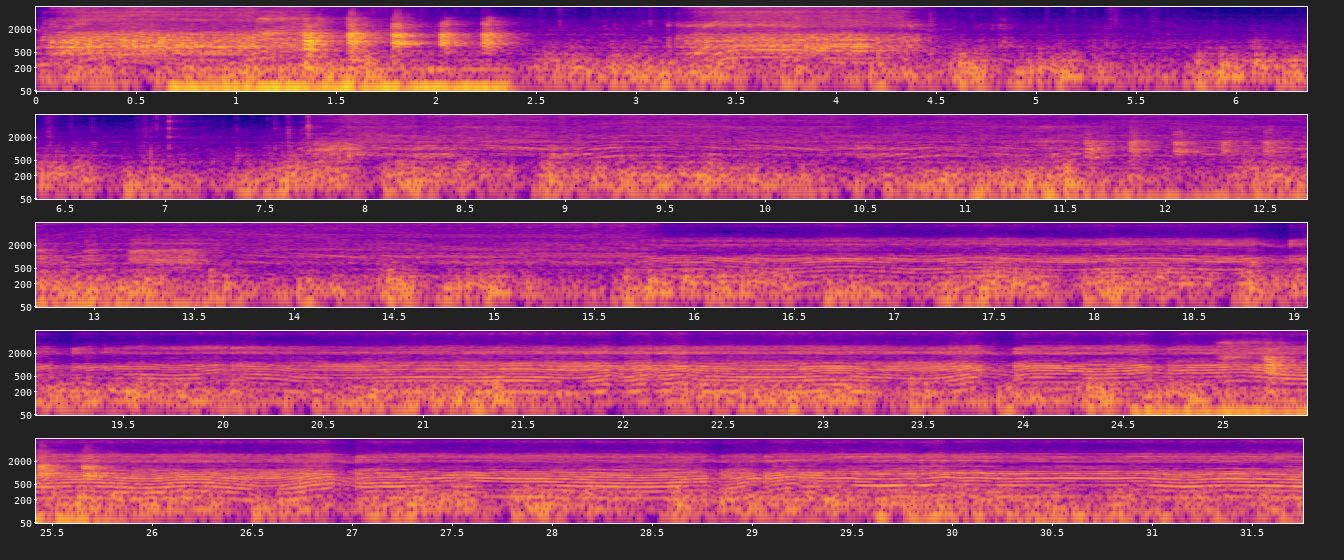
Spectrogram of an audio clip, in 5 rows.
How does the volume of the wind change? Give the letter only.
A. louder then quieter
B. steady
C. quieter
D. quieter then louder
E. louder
B.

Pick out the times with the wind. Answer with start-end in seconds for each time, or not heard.
0.0-31.7.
